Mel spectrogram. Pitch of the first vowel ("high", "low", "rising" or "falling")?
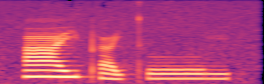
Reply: high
